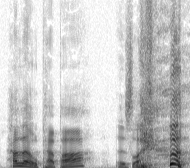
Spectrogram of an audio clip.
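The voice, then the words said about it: Deliberately bad British accent. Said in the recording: “I do like a terrible Southern / British accent, and I think they sort of become one and the other sometimes ... refining my British accent ... my terrible accent”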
